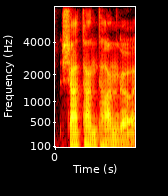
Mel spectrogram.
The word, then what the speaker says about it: Sátántangó: Sátántangó, I think is the correct Right, pronunciation.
